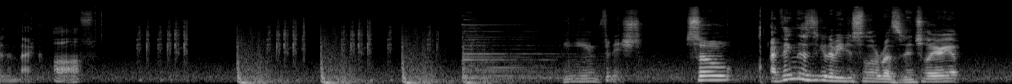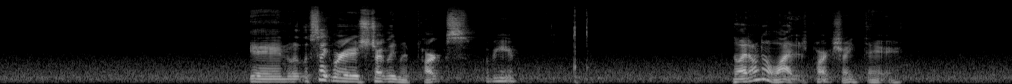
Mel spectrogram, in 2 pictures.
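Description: A man talks with animation into a close microphone, in bursts with pauses.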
